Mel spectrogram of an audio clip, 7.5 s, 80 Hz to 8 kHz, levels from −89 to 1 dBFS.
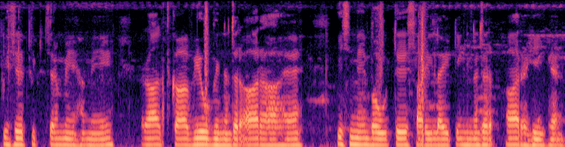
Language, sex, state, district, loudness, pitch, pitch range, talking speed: Hindi, male, Haryana, Charkhi Dadri, -16 LUFS, 125 Hz, 120-130 Hz, 160 wpm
